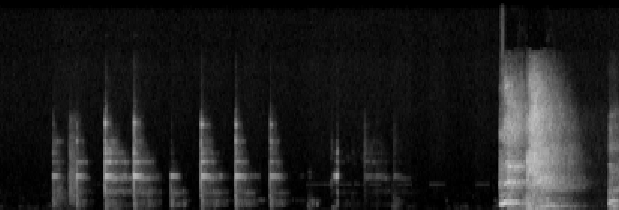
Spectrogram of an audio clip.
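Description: A single sharp sneeze bursts out close and loud after a run of faint clinking glass or dish taps, then a voice begins right after.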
